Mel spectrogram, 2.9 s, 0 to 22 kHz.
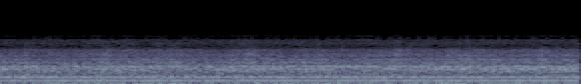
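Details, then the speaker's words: ShopTask 17-20 XMTC lathe spindle running: steady hum with constant rough, gritty, crunchy edge; feed-rate lever pushed fully over forces one gear's face against another, causing the noise rather than bad spindle bearings. "this lever moves two gears side to side in there to give you your different feed rates if you move this all the way until it stops it puts the face of the one of those gears against the face of another gear"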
